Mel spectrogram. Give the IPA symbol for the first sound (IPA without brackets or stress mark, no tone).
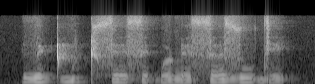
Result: ð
